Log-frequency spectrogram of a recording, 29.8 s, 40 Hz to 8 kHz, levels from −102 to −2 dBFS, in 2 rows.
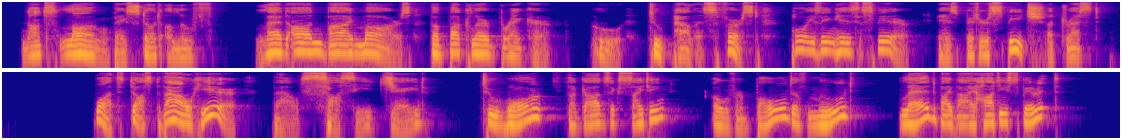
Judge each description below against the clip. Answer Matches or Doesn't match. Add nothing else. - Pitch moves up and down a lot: Matches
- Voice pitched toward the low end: Matches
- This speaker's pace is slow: Matches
